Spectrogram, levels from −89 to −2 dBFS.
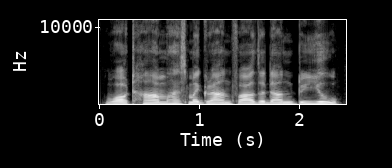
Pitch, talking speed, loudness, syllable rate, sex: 165 Hz, 195 wpm, -15 LUFS, 4.3 syllables/s, male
